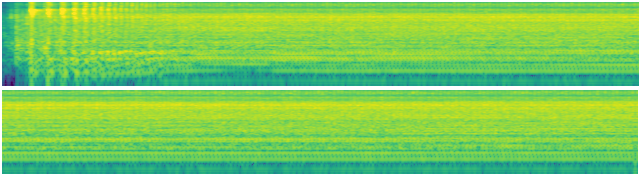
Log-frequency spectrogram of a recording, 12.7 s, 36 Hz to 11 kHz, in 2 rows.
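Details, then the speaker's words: Briggs & Stratton 12 engine, newly mounted in a frame build with a temporary exhaust: catches after a few cranking pulses, then runs steady, loud and buzzy with harsh exhaust crackle and no knocks. Normal running. "all right so there you are it is running it's not as quiet as what it says I see quiet doesn't sound right"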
